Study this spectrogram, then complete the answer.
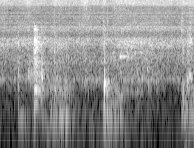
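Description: A pan of cumin powder, black pepper, garlic powder, cinnamon powder, chili sauce and soy sauce is roasted for a chicken vegetable kachori filling. A low steady sizzle is broken by a few spoon scrapes.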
